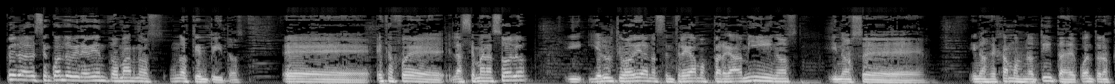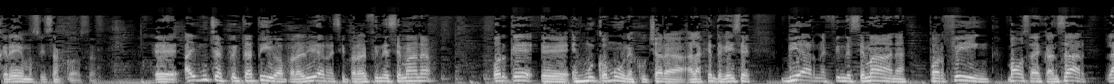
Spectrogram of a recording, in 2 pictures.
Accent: Argentina; Aclaro si hay algún compañero de la primaria escuchando que soy argentino y que nací en esta querida república.

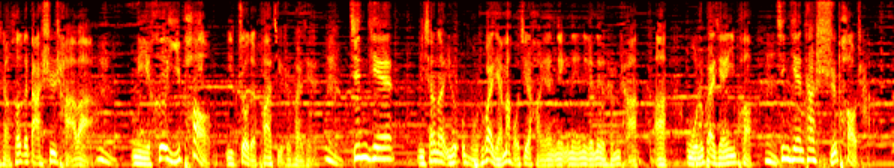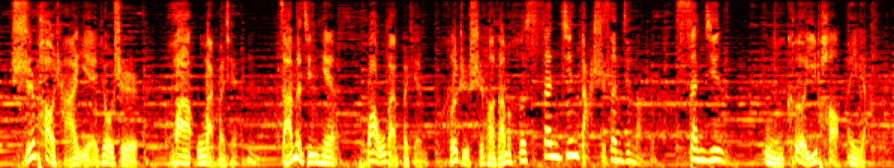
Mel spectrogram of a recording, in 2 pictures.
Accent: Beijing, China; 咱们北京人喝茉莉花

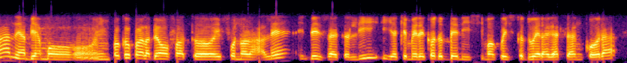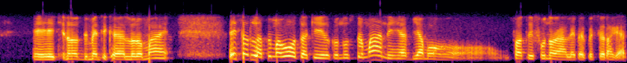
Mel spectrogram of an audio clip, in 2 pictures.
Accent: Nigeria; Italian is a second language; now in Italy; sono nigeriano, siamo partiti dalla Nigeria proprio.

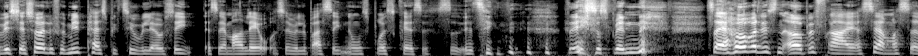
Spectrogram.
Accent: Copenhagen, Capital Region, Denmark; jeg er født og opvokset på Vesterbro / Valby, fordi at mine forældre har de første år af mit liv boet på et familiekollegie, der ligger lige på grænsen af Valby og Vesterbro. Så det er lige der ved Carlsberg.

